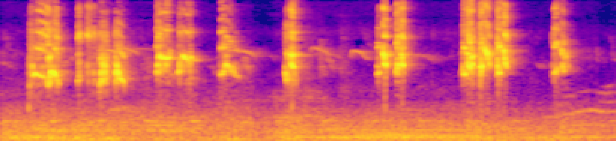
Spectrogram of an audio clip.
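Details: Master song of a long-tailed shrike for tutoring caged birds, packed with imitations of wild birds: harsh, high, chattering bursts and buzzy chirps delivered in short clusters about every half second.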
